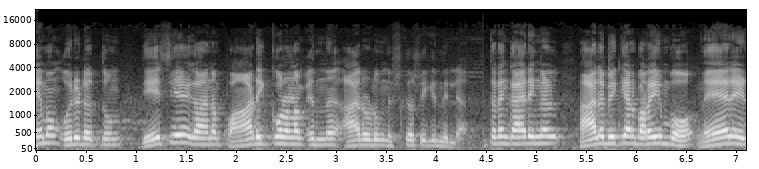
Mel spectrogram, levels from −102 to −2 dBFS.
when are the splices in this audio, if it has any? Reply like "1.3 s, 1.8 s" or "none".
4.4 s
